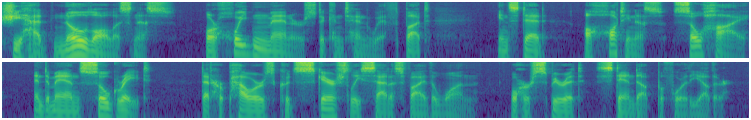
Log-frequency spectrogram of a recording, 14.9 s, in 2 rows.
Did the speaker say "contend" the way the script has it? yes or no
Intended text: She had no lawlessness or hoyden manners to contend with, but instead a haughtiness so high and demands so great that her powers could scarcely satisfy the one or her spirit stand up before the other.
yes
